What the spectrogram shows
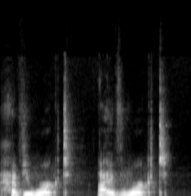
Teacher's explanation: the auxiliary have or has is not really pronounced is in the background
